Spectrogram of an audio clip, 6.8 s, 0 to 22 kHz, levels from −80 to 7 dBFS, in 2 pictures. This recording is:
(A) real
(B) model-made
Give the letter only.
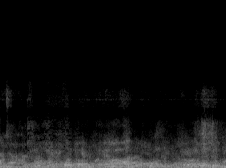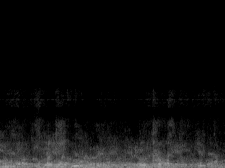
B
